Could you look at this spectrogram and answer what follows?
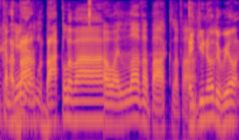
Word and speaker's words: baklava: she goes the what baklava yeah it was she goes no it's bat lawa oh okay I'm sorry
